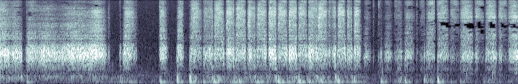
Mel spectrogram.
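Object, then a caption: Felt-tip marker on paper sheet. A felt-tip marker is scratched and rubbed back and forth across a flat paper coloring page while filling in the background, making a dry, bright scratching hiss. The strokes come in quick, uneven bursts after a brief pause, with the rubbing centered in the upper-mid range and plenty of high hiss above it.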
